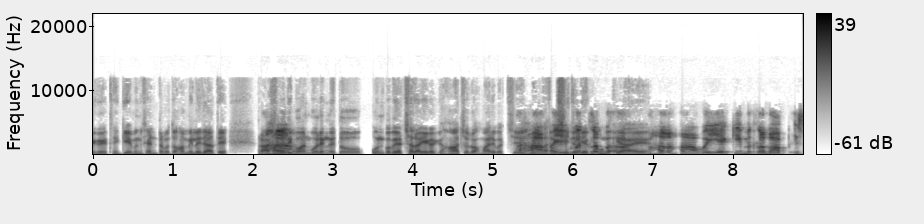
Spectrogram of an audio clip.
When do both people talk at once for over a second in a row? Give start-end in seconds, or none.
5.3-7.0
